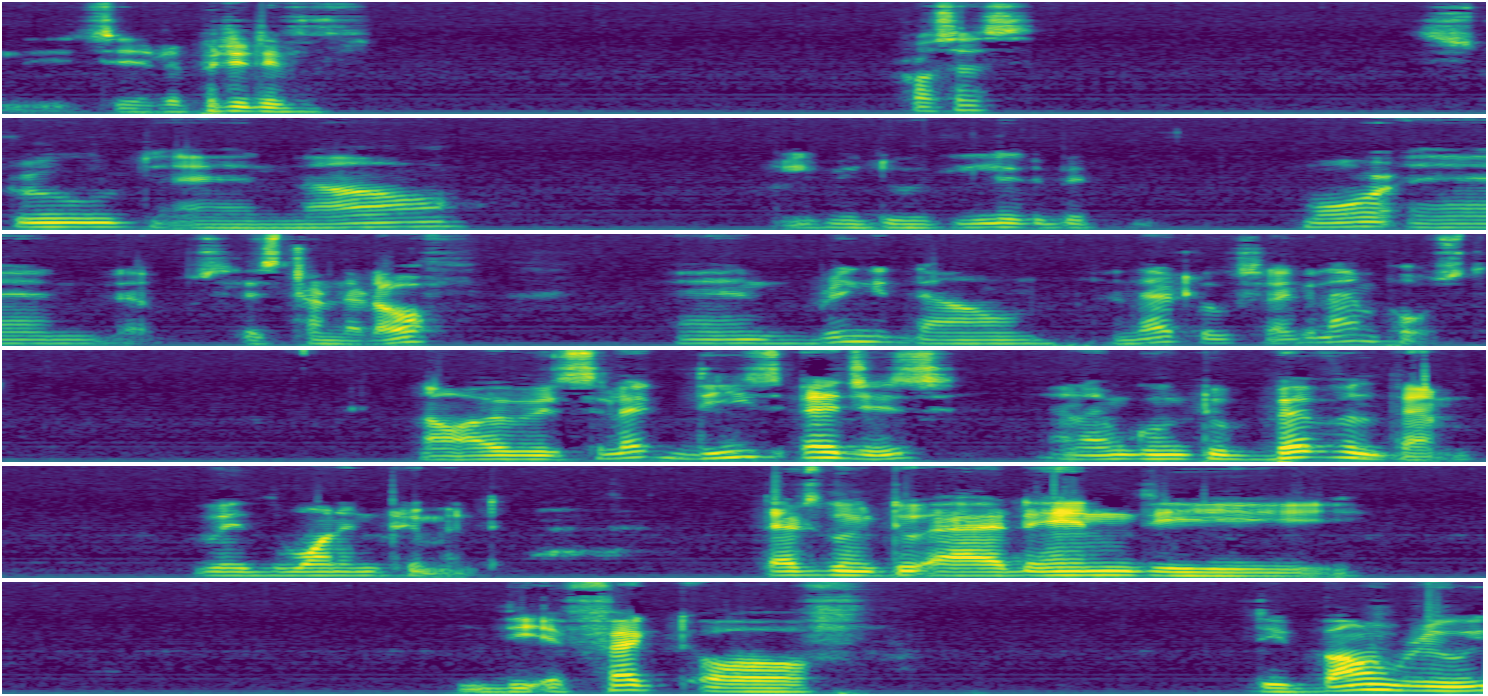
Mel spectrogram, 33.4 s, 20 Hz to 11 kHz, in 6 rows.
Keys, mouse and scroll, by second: 0.1 e, 2.5 e, 4.0 shift+middle click, 4.4 scroll down 1, 4.6 middle click, 5.5 e, 7.0 e, 9.3 ctrl+z, 10.0 e, 12.2 s, 13.6 click, 14.7 s, 19.0 2, 19.5 click, 20.4 shift+click, 20.7 middle click, 21.6 shift+click, 21.9 middle click, 22.6 KP_Decimal, 23.0 middle click, 23.6 scroll down 1, 23.9-25.5 middle drag, 25.5 shift+click, 26.1 shift+click, 26.4-27.4 middle drag, 27.4 shift+click, 27.7-29.7 middle drag, 29.7 ctrl+b, 32.0 middle click, 32.9-33.3 scroll down 1.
